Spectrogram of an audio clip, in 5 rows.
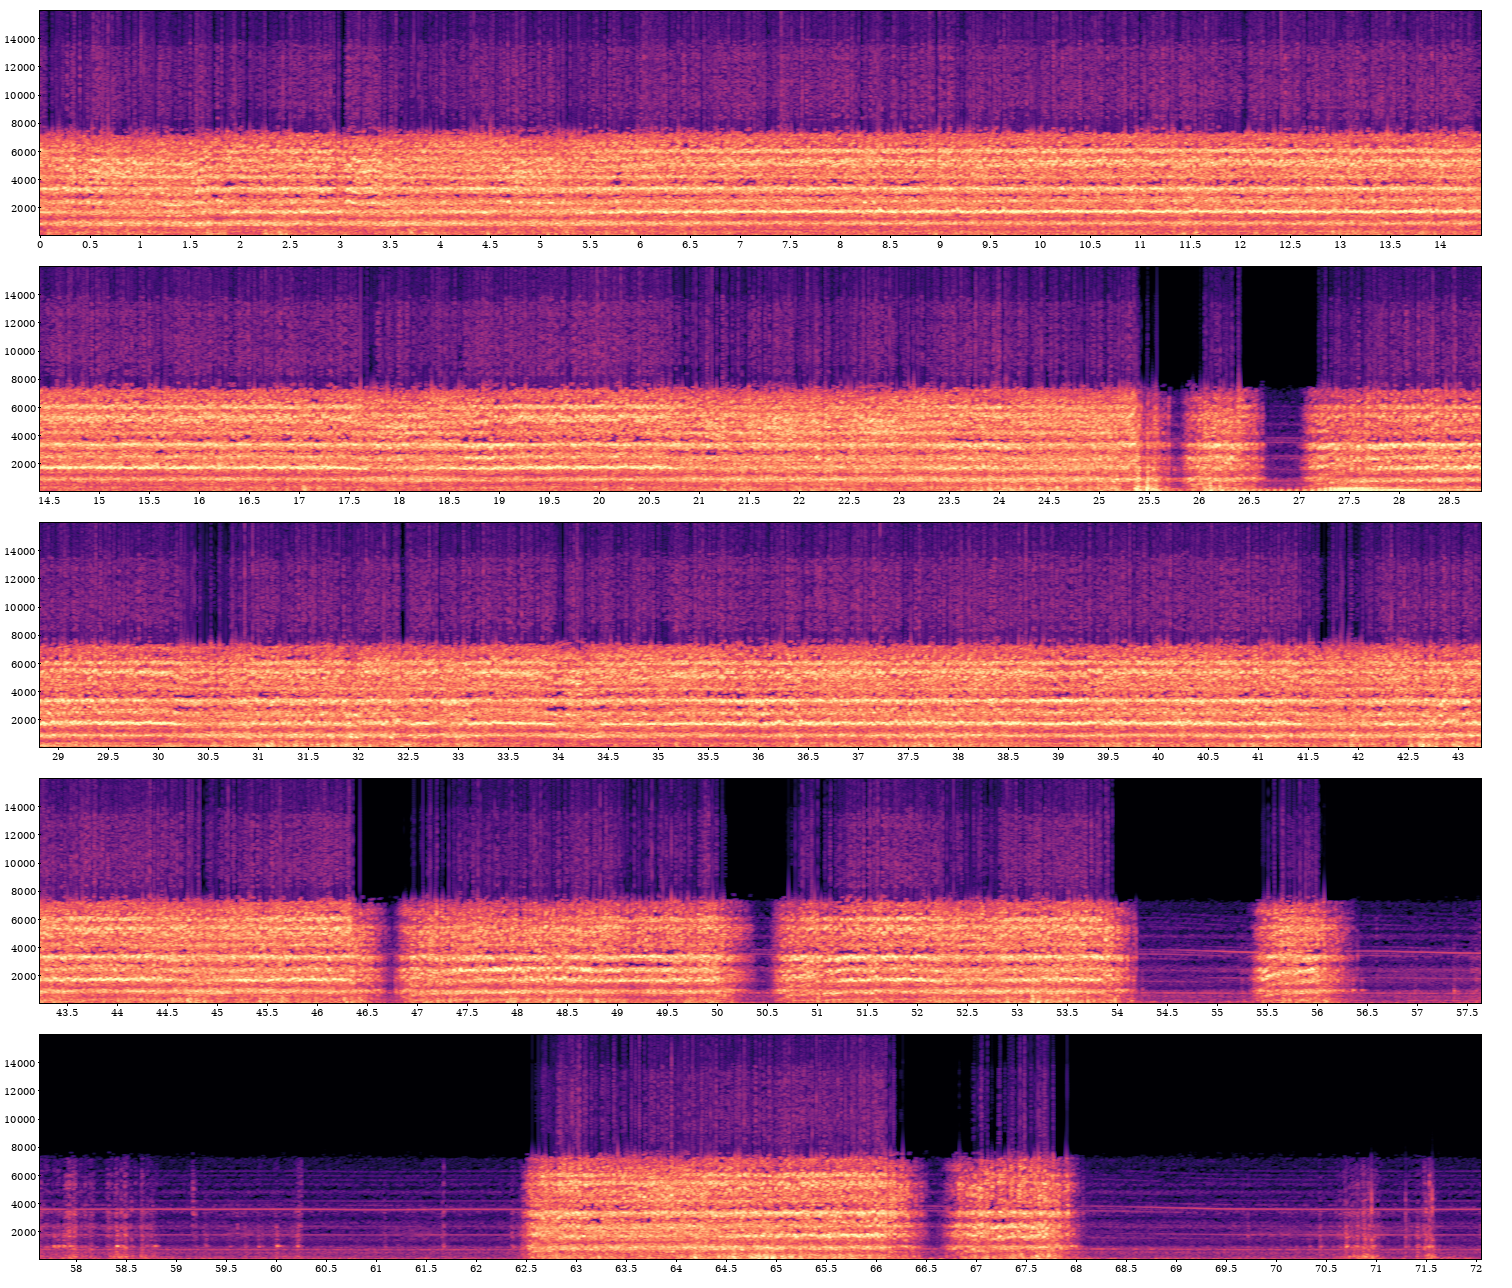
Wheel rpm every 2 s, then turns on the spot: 220, 230, 220, 230, 230, 230, 230, 240, 230, 220, 220, 210, 190, 100, 210, 230, 230, 230, 230, 230, 220, 230, 230, 170, 210, 140, 220, 50, 40, 10, 0, 120, 210, 120, 20, 10.
54-58 68-72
